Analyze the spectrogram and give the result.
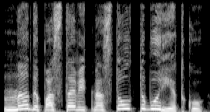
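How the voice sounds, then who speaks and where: A woman's voice: sits high, very animated, normal speed, no room sound, studio quality, pitched above the performer's own voice. A woman reading an audiobook, voicing an earnest middle-aged housekeeper explaining a plan plainly.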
